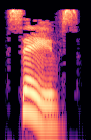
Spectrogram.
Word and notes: saves: British English

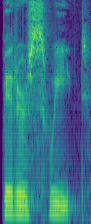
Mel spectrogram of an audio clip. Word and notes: bittersweet: American English

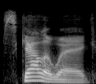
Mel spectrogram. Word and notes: scallywag: American English

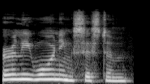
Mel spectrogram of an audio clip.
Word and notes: early warning system: American English

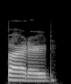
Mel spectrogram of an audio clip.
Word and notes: bartered: British English

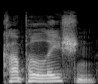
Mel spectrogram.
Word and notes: compilation: American English

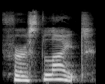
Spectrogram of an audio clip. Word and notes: first light: American English

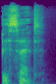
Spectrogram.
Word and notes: beset: British English

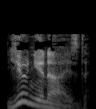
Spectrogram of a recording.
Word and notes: unionized: British English

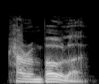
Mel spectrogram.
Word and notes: carambola: British English

